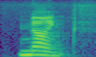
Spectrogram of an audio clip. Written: ninth

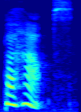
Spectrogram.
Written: perhaps

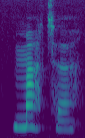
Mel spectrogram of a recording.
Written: matter

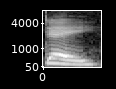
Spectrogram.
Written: day

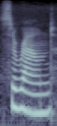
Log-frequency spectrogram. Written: surround

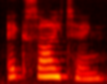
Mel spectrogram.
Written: exciting

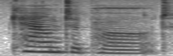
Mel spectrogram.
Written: counterpart

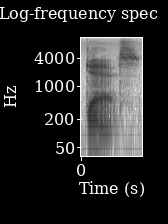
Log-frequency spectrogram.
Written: get

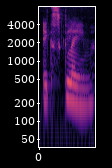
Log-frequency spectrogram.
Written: exclaim

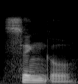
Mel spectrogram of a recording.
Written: single

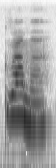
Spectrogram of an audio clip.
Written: grammar

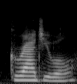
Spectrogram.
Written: gradual

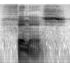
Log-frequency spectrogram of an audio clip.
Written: finish

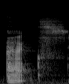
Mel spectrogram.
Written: axe

